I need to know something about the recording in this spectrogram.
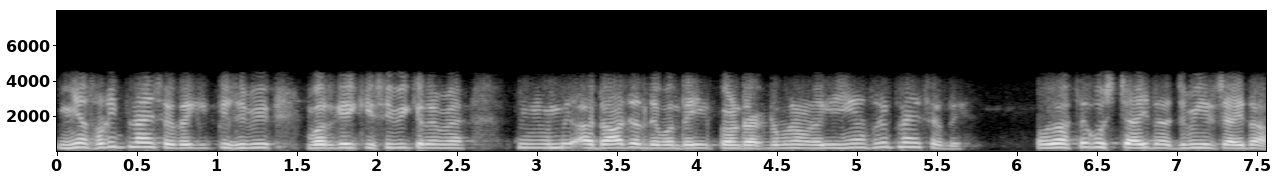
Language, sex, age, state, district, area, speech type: Dogri, male, 18-30, Jammu and Kashmir, Udhampur, urban, conversation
